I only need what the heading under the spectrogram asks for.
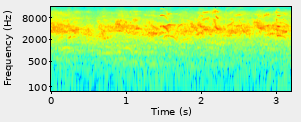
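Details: Many Asian Pied Starlings returning to their fixed night roost in Kolkata, India, at dusk, shot on a Nikon D3200; busy high-pitched chirping and sliding whistled notes overlap densely across the whole stretch.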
